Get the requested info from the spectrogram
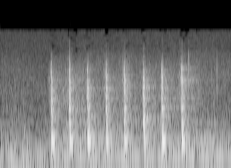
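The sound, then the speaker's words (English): A quick series of eight firm knocks on a wooden door by a police officer, evenly spaced, with no voices. “Stops at that door. Come on.”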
